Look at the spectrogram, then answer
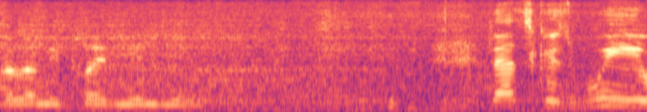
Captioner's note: chuckles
